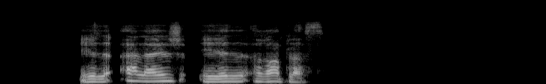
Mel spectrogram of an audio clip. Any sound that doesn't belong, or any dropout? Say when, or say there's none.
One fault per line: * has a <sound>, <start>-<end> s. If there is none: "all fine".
all fine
